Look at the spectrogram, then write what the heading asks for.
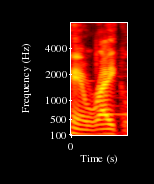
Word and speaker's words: Henrico: That's how you say it, Henrico. I keep on saying Henrico. That's what a lot of people say, and that's how like people here, we know those people are not from here, because when we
